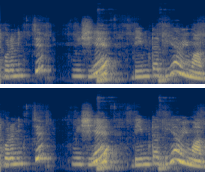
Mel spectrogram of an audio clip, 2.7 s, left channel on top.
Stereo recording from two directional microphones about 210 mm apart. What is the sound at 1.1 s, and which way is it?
Speech, 15° right (ahead or behind).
